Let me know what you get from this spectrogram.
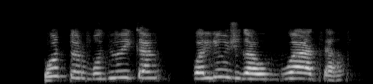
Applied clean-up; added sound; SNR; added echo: neural mask model DeepFilterNet 3.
